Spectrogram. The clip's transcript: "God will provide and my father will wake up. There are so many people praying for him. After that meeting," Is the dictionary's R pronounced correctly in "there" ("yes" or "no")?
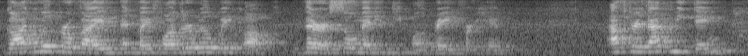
yes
